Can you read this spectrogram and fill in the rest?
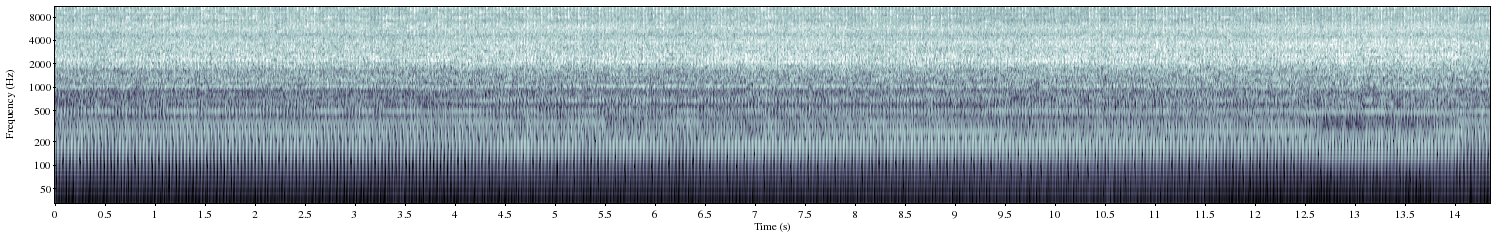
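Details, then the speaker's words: Honda Ruckus scooter with GY6 engine, 2012, hard starting; after starter swap, fast steady buzzing idle well above normal tick-over throughout; owner feels idle speed set too high. "I like idling wait too high because that sounded a little too high to me I feel like that's not good"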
